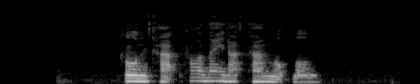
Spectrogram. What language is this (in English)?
Thai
